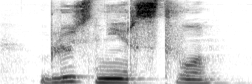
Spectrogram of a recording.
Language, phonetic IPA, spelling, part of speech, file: Ukrainian, [blʲʊzʲˈnʲirstwɔ], блюзнірство, noun, Uk-блюзнірство.ogg
- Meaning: 1. sacrilege 2. blasphemy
